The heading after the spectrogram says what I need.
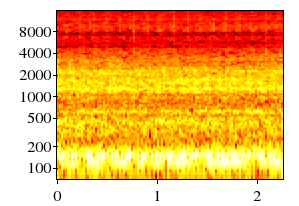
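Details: After the starter motor was lubricated to cure a rough noise caused by dry starter parts, the engine idles smoothly and evenly with a steady low hum and no grinding from the starter after startup.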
